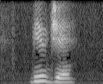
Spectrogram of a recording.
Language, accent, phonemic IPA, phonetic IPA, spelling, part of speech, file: Armenian, Eastern Armenian, /bjuˈd͡ʒe/, [bjud͡ʒé], բյուջե, noun, Hy-բյուջե.ogg
- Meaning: budget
